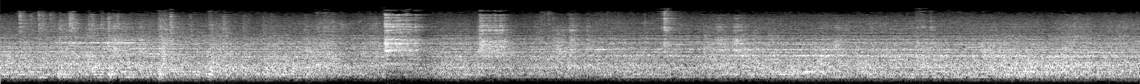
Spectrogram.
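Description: Covered hopper cars of a freight train rolling past close by: the steady rumble and clatter of steel wheels on rail, with sharp metallic clanks about four and five seconds in.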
